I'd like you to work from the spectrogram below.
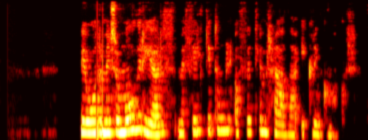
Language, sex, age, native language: Icelandic, female, 40-49, Icelandic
